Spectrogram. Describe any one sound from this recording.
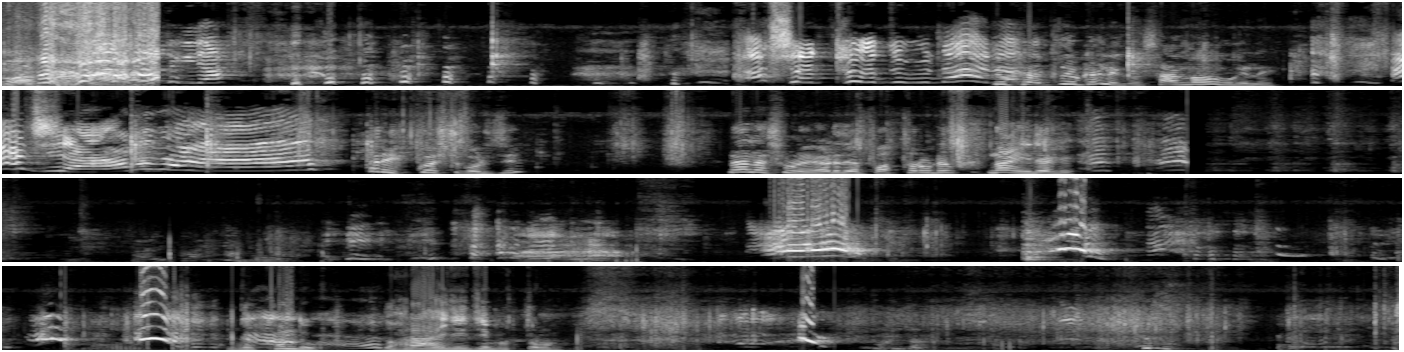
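A small boy talks and laughs.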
